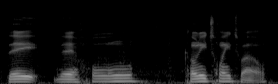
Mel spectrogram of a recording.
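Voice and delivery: normal talking voice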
